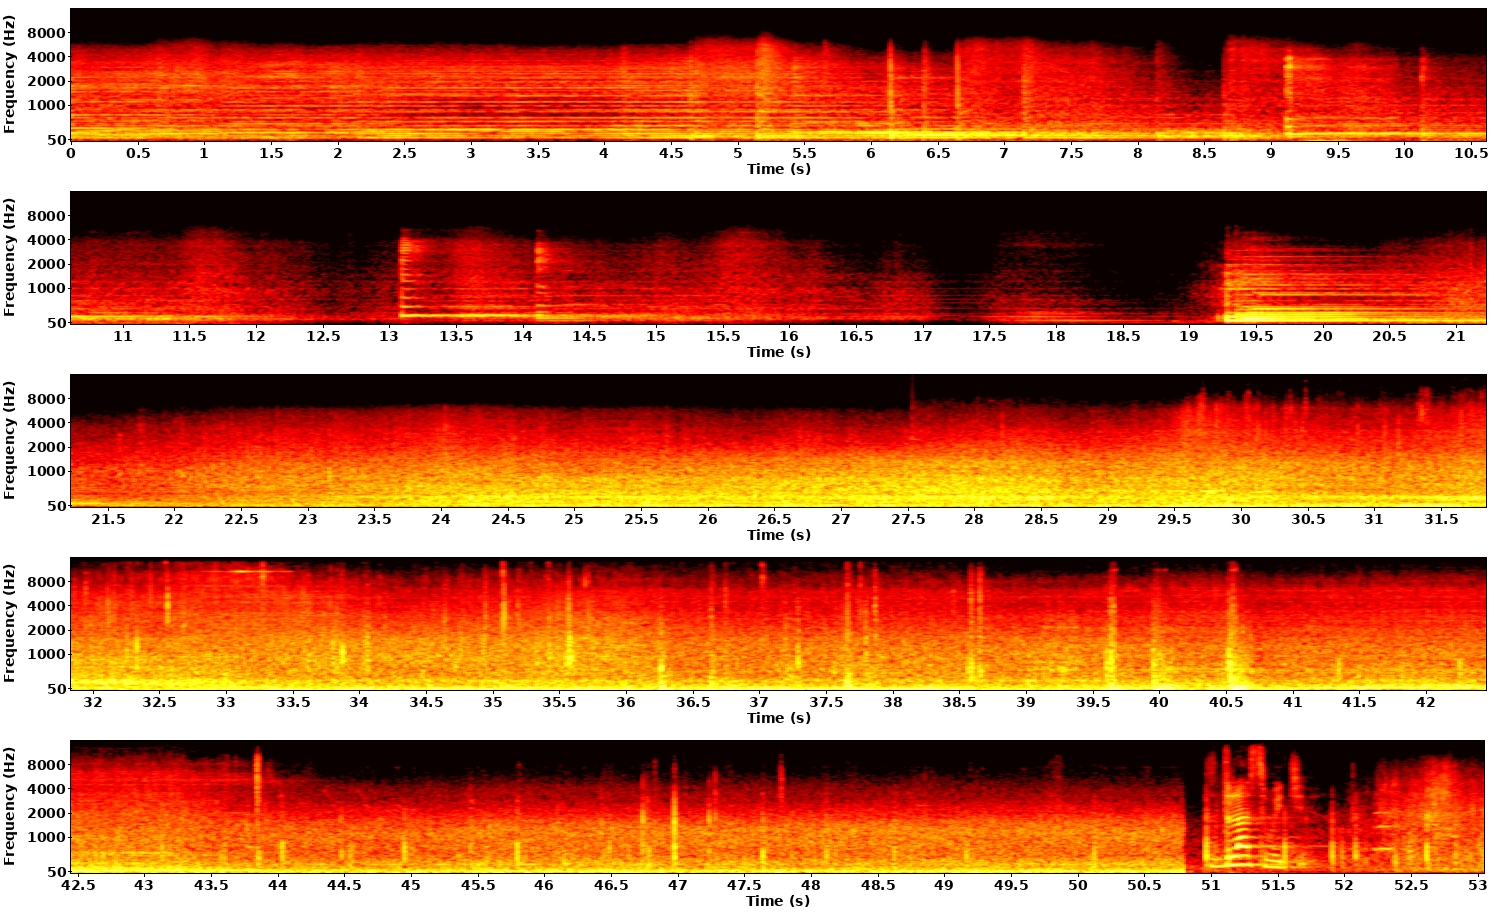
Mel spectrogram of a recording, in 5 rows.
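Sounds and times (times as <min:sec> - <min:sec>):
background music: 0:00.0 - 0:12.2, 0:19.2 - 0:21.5
vehicle engine and road rumble: 0:20.5 - 0:51.2.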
